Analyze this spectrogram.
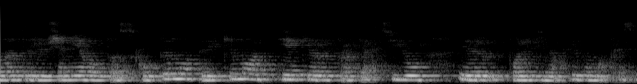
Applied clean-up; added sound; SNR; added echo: none; none; none; reverberation time 0.8 s.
